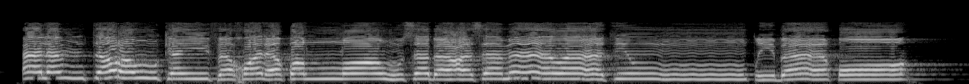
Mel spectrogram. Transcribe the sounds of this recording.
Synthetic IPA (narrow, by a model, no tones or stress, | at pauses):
ʔalamt̪ɑɾˤɑwkajfaxɑlɑqɑlːɑːhʊsabʕasamaːwaːt̪ɪ | t̪ˤɨbaːqɑː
